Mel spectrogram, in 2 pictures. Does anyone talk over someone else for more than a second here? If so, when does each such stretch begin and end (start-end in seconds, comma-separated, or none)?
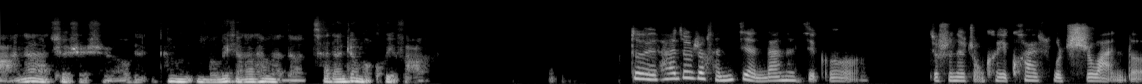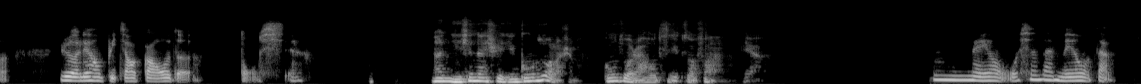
none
